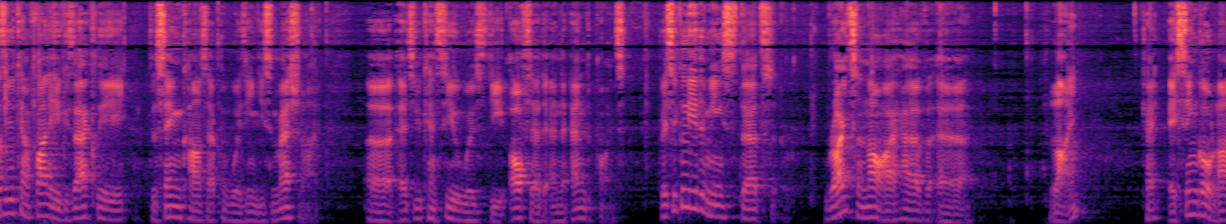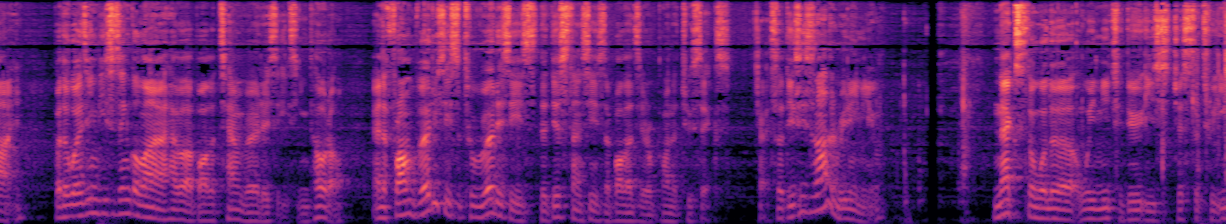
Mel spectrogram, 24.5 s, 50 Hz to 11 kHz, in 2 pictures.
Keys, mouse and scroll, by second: 0.9 ctrl+a, 7.1-9.2 ctrl+middle drag, 9.2-21.6 drag, 21.6 ctrl+alt+shift+q, 23.0 click, 23.4 x, 23.8 ctrl+a.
